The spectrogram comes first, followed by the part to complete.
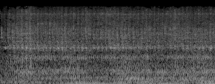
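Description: HighTex MLK500-2516N automatic pattern sewing machine running steadily at high speed, stitching heavy webbing, a dense mechanical whir with a thin steady whine over it.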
